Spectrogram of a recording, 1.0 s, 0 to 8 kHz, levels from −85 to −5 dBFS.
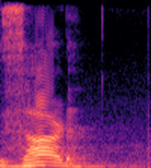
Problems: none marked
